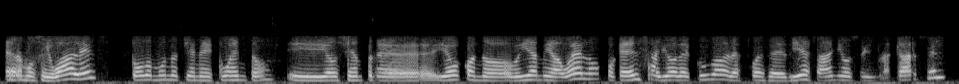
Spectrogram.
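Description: A man from Miami with an American accent in his Cuban-rooted Spanish, telling personal stories as an interview guest, halting and slipping in English words. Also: high-pitched, vocal fry, no room sound, phone-quality sound. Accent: American-accented Spanish with Cuban roots. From Miami, United States.

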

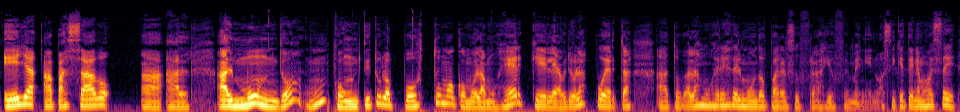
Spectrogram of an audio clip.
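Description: A woman from Cuba, telling a history story in a lively, conversational talk-show way, often turning to the listeners with asides. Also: lowish voice, normal speed, no echo.

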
